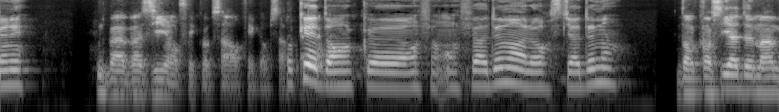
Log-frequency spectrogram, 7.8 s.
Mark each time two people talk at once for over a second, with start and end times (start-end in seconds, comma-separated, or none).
none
